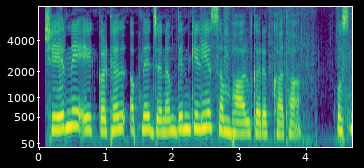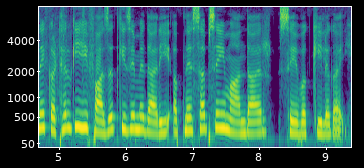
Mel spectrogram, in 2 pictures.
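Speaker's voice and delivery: ordinary delivery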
